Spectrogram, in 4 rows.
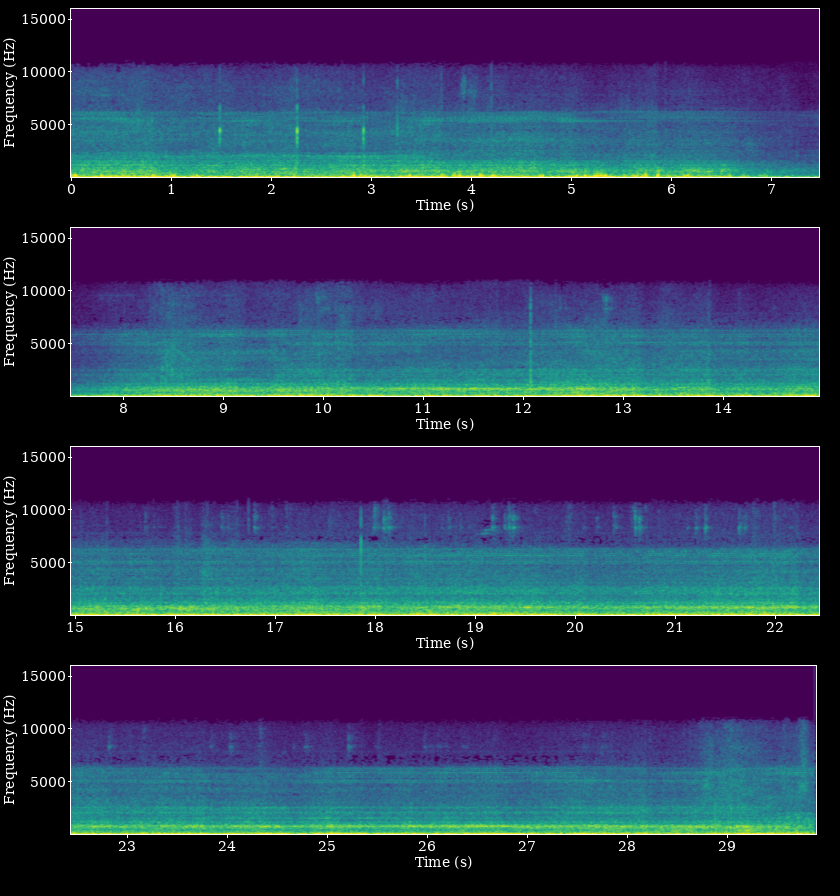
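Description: Steady running noise of the EuroCity 171 Hungaria passenger train at speed, heard from inside the carriage: a continuous low rumble of wheels on track. The noise drops briefly about seven seconds in.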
